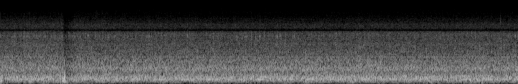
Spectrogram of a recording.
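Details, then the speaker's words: Haier ESA410J-RGB 10,000 BTU window air conditioner, evaporator-side airflow test with the fan on low at about 1,500 RPM, air already cold: a steady, even whoosh with a smooth motor hum and no rattles or surges. It is running normally. "Pushing out just about 1500 RPM."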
